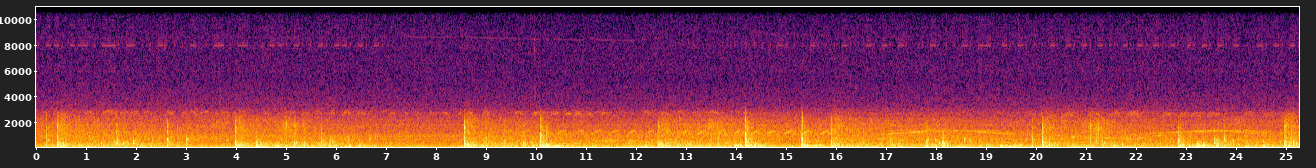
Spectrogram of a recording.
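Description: Fireworks popping and banging at irregular intervals, with the loudest bang about ten seconds in. In the second half, a siren-like tone rises and falls twice.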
